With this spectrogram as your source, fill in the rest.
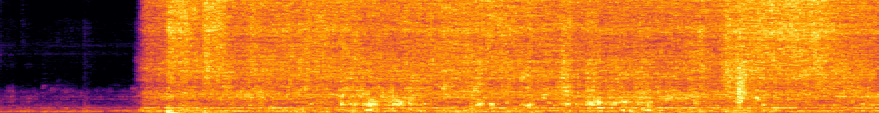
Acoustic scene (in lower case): kitchen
